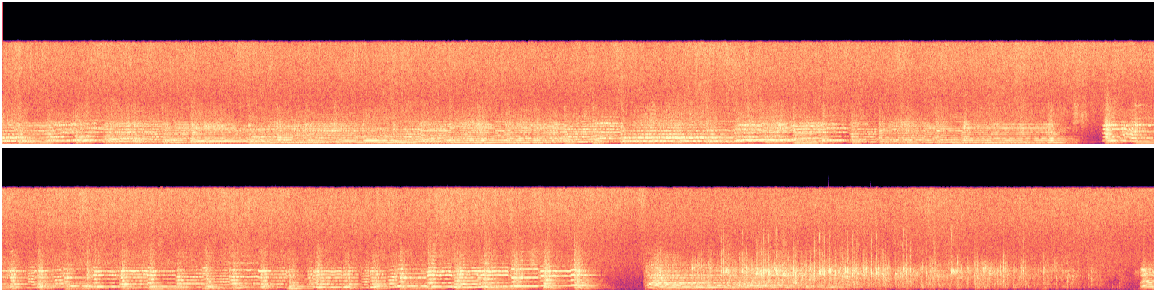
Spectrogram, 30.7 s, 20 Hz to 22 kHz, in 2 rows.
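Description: Instrumental Scottish music with a fiddle leading the tune over accompaniment, heard through an old off-air reel-to-reel tape recording. It breaks off briefly twice. About 24 seconds in it gives way to a steady, fading patter, likely applause.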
